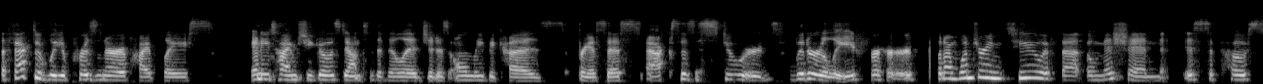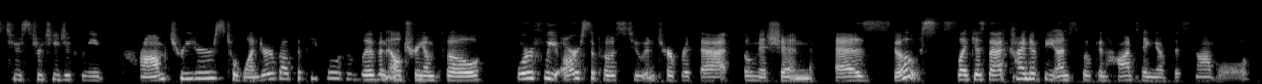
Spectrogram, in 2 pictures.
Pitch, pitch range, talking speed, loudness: 220 Hz, 190-275 Hz, 165 wpm, -20 LUFS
